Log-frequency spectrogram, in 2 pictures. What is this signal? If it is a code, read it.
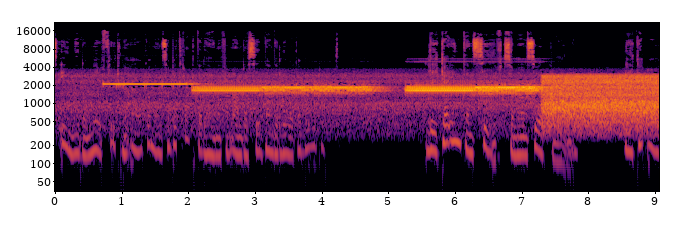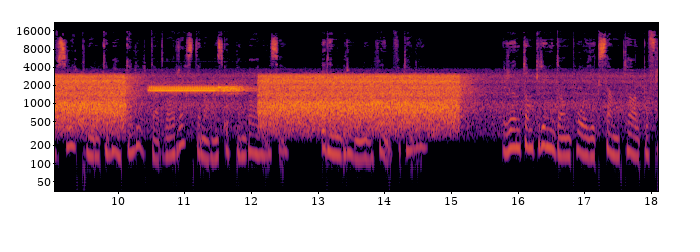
Fax machine handshake, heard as a long tone, a warble and hiss, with phone line noise and room echo.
